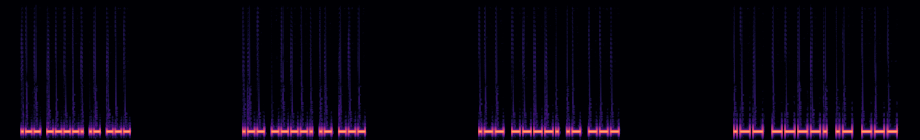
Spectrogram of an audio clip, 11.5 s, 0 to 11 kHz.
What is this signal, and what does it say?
Morse code, heard as a keyed tone, about 36 wpm, 700 Hz. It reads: W9AO W9AO W9AO W9AO
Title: Speed Racing - USA 1x2 Call Signs 30wpm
